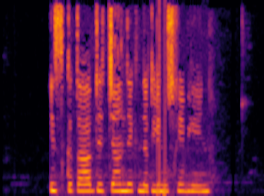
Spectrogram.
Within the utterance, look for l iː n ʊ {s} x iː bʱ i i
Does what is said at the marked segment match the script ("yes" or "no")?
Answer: yes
